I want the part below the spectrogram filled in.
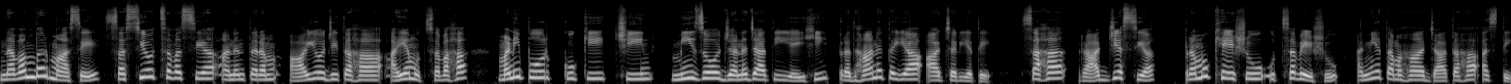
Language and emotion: Sanskrit, neutral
